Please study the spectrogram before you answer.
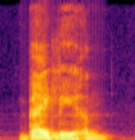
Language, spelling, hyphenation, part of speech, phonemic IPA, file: Dutch, bijleren, bij‧le‧ren, verb, /ˈbɛi̯leːrə(n)/, Nl-bijleren.ogg
- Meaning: to learn more, add to one's knowledge or skills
